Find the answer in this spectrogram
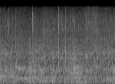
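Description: Faint, scattered taps of a laptop keyboard being typed on, over steady room hiss.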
